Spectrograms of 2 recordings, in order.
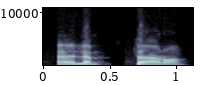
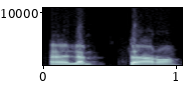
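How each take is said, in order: First: The m is cut off with an abrupt jerk. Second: The same.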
